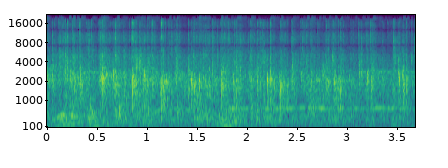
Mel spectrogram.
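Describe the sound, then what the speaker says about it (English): An audience at a Forsyth County, Georgia Democratic town hall gives a panel of candidates a fairly quiet, steady round of clapping, with some voices mixed in. "Can we get another round of applause?"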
